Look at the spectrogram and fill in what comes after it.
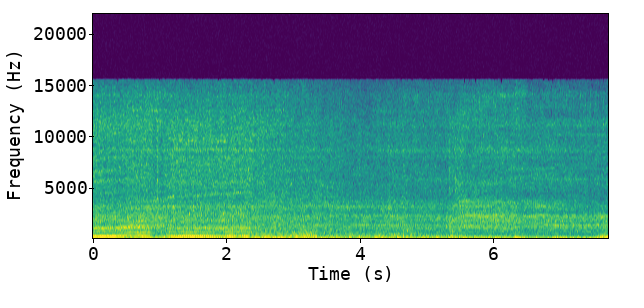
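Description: Triumph Bonneville Bobber's 1200 cc parallel-twin engine pulling under acceleration, rising in pitch with a short break about a second in, then running steadily under wind rush.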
